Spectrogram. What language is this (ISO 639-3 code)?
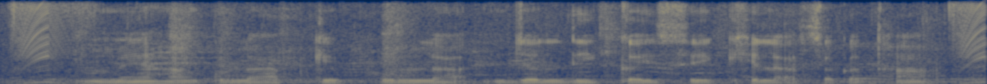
hne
